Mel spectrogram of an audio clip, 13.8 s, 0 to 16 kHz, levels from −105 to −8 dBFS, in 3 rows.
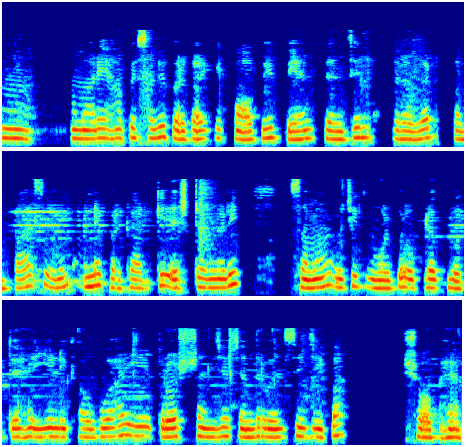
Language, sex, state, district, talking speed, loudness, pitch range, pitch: Hindi, female, Bihar, East Champaran, 150 wpm, -27 LUFS, 205-235 Hz, 215 Hz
